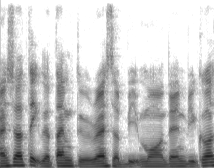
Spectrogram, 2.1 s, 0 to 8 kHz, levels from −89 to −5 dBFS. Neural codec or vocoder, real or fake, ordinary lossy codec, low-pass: none; real; none; none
